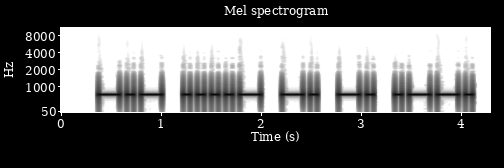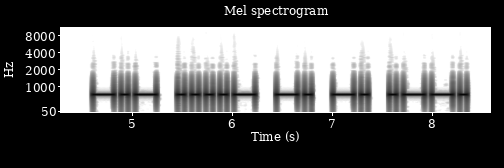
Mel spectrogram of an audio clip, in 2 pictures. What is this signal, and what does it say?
Morse code, heard as a keyed tone, about 17 wpm, 700 Hz. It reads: K4NNP K4NNP
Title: USA Call Signs Repeated 3x 17wpm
